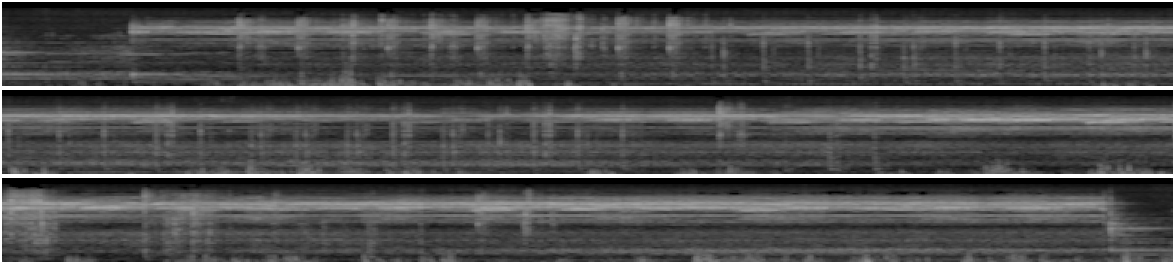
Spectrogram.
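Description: Game footsteps thud steadily from a tablet's small speaker.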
